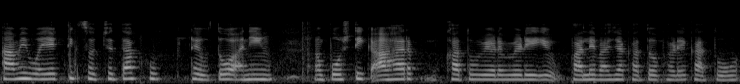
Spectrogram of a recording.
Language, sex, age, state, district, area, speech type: Marathi, female, 30-45, Maharashtra, Yavatmal, rural, spontaneous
